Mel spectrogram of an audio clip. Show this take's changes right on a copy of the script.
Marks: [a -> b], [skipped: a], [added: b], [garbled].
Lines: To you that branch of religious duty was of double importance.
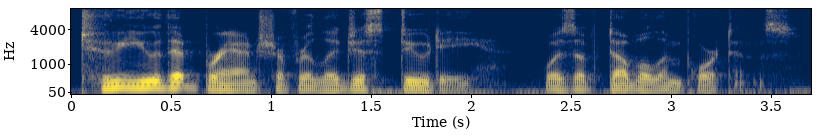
To you that branch of religious duty was of double importance.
